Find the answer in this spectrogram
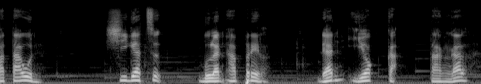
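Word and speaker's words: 四月: Jadinya shigatsu, bukan yonggatsu. Itu juga hati-hati.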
